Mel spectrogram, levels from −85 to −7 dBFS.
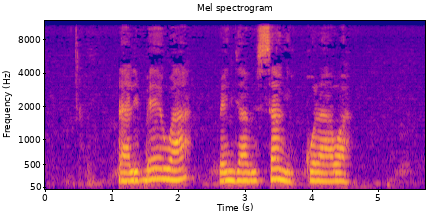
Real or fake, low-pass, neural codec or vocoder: fake; 10.8 kHz; vocoder, 48 kHz, 128 mel bands, Vocos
